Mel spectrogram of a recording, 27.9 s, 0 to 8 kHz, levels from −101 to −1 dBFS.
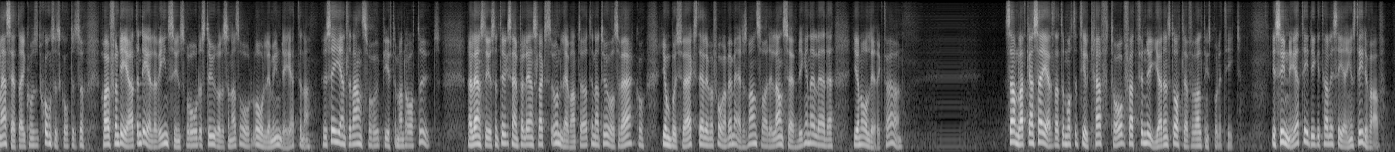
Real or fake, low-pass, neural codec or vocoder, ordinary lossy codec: fake; none; codec, 16 kHz, about 1 kbps, DyCAST, with the encoder's durations; none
